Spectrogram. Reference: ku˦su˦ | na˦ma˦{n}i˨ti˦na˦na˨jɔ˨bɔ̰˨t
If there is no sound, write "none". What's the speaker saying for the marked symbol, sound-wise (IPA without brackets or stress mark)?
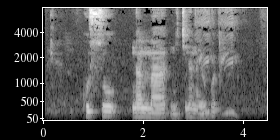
n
